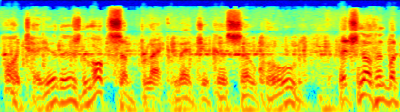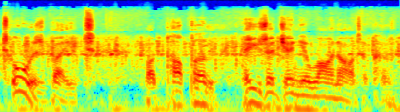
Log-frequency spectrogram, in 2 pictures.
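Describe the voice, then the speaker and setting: A colorful old salt of a guide gabs in folksy, ungrammatical slang. His lowish voice leaps and dips with lively relish. It comes from an old radio play with clear background noise. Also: a little slow. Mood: gossipy, relishing. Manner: folksy, colloquial, yarn-spinning. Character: folksy old salt, male local guide and cart driver. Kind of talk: old-time radio drama acting. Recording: noisy old radio recording.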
